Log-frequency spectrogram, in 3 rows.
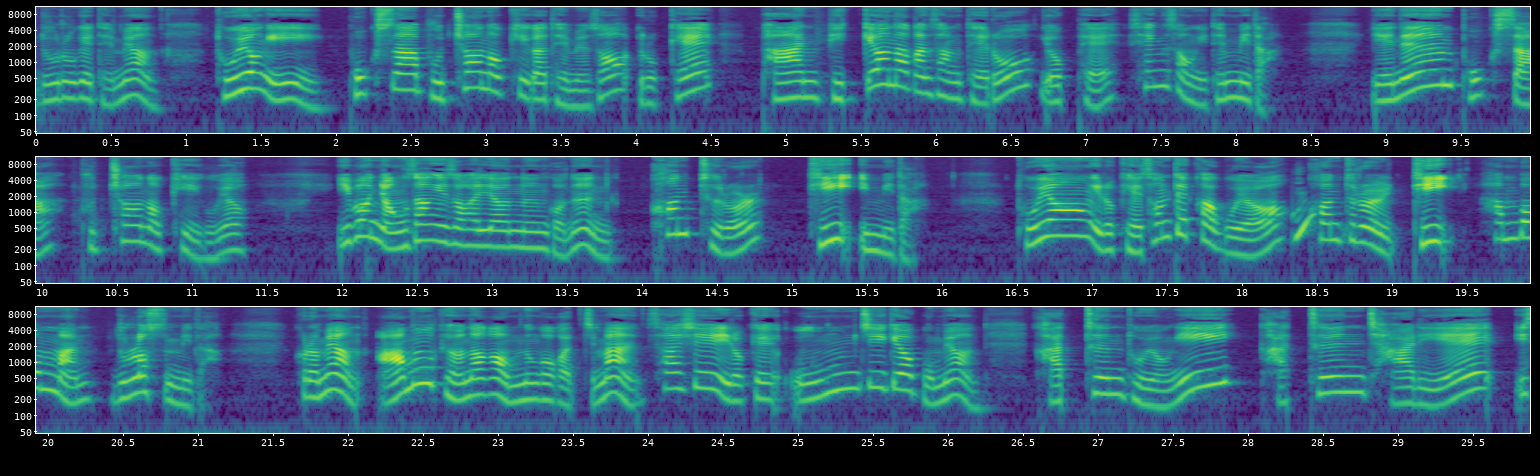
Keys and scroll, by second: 0.1 super+space, 19.0 super+d.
